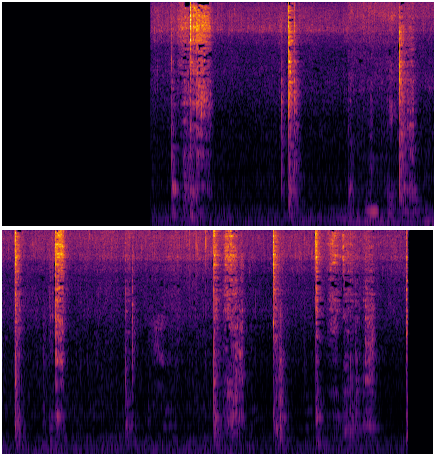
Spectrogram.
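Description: Metal spatula scraping and clinking against a white-coated frying pan as it stirs sautéing clams with onion and bay leaves, over a low sizzle. It starts about a second and a half in, with irregular sharp clinks, and stops just before the end.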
